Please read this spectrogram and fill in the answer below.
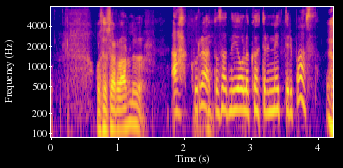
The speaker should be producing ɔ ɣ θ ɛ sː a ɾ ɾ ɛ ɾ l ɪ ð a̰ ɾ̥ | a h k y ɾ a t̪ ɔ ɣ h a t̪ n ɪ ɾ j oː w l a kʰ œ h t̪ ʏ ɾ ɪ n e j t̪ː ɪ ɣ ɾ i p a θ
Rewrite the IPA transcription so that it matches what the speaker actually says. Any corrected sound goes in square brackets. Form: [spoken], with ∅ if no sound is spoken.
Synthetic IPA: ɔ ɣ θ ɛ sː a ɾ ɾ [a] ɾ l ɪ ð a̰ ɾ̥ | a h k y ɾ a t̪ ɔ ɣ [θ] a t̪ n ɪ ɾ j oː w l a kʰ œ h t̪ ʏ ɾ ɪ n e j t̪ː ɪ [∅] ɾ i p a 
